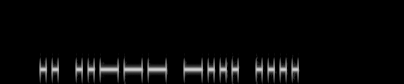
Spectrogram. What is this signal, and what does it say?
Morse code, heard as a keyed tone, about 20 wpm, 700 Hz. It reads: I2BH
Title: DXCC-100 Call Signs - 4 Characters - 20wpm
